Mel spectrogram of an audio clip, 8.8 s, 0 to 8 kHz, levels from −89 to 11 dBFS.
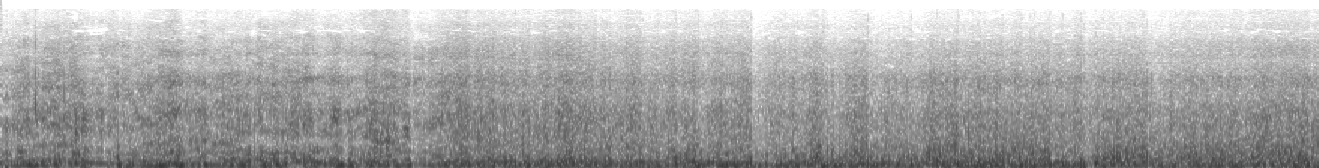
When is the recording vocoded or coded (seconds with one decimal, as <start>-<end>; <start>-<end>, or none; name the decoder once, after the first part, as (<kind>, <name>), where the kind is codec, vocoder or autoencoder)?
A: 0.0-3.0 (codec, SNAC)

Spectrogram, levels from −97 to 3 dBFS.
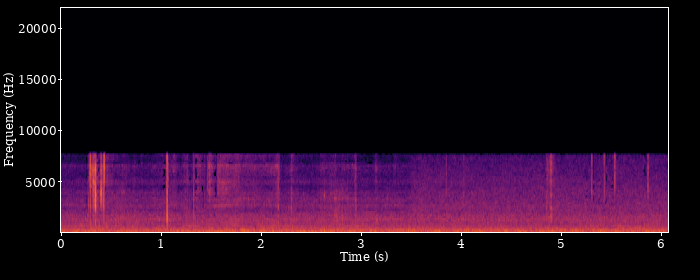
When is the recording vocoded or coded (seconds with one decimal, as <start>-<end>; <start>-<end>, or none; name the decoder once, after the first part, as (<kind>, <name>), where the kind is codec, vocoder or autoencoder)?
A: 0.0-3.5 (codec, SNAC)

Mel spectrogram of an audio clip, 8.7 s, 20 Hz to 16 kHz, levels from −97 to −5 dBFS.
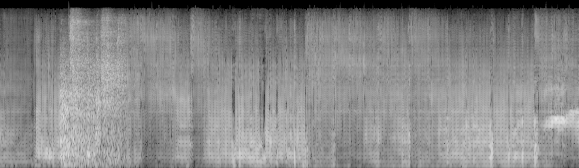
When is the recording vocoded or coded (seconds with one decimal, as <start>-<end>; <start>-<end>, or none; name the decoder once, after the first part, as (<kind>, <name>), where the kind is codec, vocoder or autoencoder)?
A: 0.0-0.9 (vocoder, BigVGAN v2); 1.9-8.7

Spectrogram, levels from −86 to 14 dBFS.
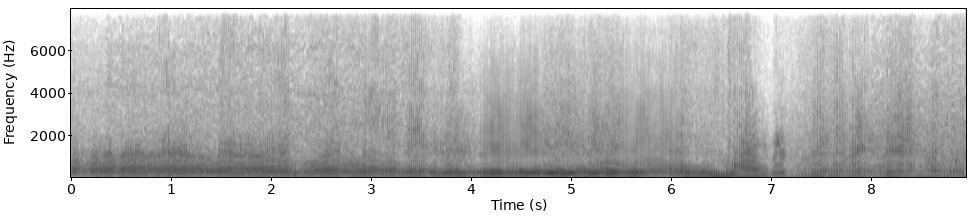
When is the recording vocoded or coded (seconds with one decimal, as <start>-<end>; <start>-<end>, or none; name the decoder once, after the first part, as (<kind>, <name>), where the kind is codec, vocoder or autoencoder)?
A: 4.1-4.7 (vocoder, Vocos); 5.5-6.1

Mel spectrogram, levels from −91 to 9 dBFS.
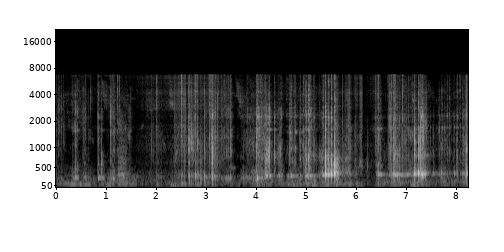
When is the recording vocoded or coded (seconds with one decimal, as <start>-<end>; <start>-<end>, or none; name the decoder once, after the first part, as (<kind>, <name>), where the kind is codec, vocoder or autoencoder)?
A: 1.6-3.3 (codec, ZipCodec); 5.6-6.4

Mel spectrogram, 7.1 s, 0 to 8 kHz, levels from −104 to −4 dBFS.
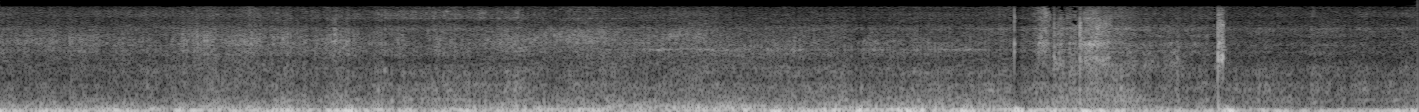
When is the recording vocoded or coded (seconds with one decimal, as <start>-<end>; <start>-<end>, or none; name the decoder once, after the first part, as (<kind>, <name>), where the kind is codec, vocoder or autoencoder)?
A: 1.3-3.4 (vocoder, Vocos); 3.8-6.1

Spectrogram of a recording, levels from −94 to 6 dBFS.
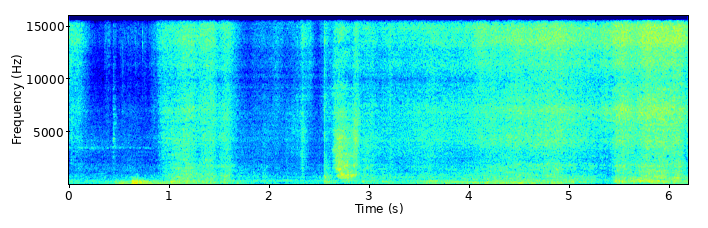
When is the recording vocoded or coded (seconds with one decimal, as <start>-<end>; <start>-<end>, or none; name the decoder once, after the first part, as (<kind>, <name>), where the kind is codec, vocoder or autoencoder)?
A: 1.4-4.2 (autoencoder, DAC-VAE)

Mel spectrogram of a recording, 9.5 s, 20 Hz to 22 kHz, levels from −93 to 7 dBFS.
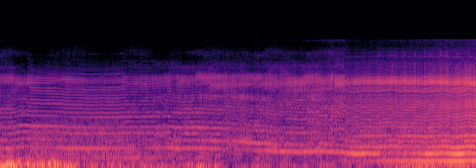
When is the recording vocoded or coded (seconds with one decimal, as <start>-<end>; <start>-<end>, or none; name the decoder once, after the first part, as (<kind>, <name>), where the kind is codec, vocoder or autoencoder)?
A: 0.0-0.6 (codec, SNAC); 2.5-6.9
